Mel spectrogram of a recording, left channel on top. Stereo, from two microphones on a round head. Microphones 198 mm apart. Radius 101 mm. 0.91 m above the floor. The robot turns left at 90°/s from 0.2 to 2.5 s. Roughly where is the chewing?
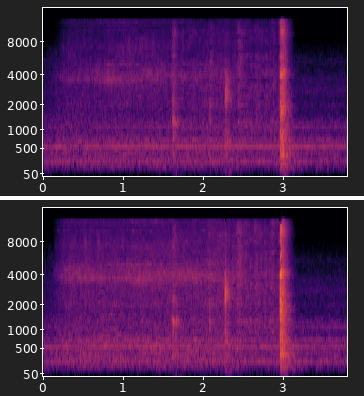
Centre.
